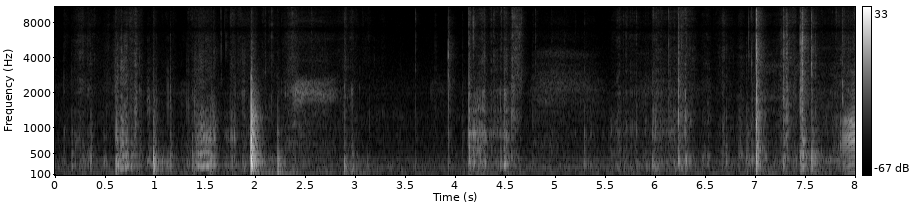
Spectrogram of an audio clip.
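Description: Cardboard jersey box being handled and turned over, with scattered rustling, scraping and tearing of cardboard and plastic wrap, and a sharp knock about two seconds in and another near the end.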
